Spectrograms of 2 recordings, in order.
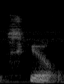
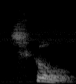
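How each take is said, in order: First: "school" with a short, flattened vowel close to "skill", said slowly; New South Wales school. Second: "school" with a long, rounded oo vowel, said slowly; South Australian school. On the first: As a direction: clip the vowel in "school" toward "skill", NSW style. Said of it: "in New South Wales, they say school". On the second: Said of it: "the South Australians say school". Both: Shown as a demonstration.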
